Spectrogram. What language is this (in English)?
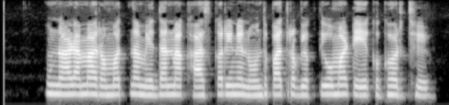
Gujarati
